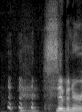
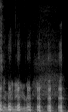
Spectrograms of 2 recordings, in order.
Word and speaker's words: Sibiner: Disseminator, right? Is that right? Sibiner, exactly how it's spelled. Sibiner. Okay, Sibiner. I always want to say Seminator.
